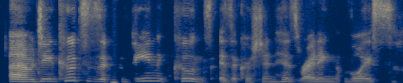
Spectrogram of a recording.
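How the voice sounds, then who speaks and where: A woman's voice: medium pitch, animated, takes it slowly, a bit bright. A woman hosting a casual book discussion, chatting informally and often laughing through her words.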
